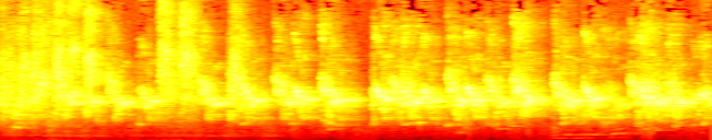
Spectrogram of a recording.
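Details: Aviary flock of budgerigars giving constant chirping, warbling chatter in many quick notes, while faint low voices murmur underneath near the end.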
